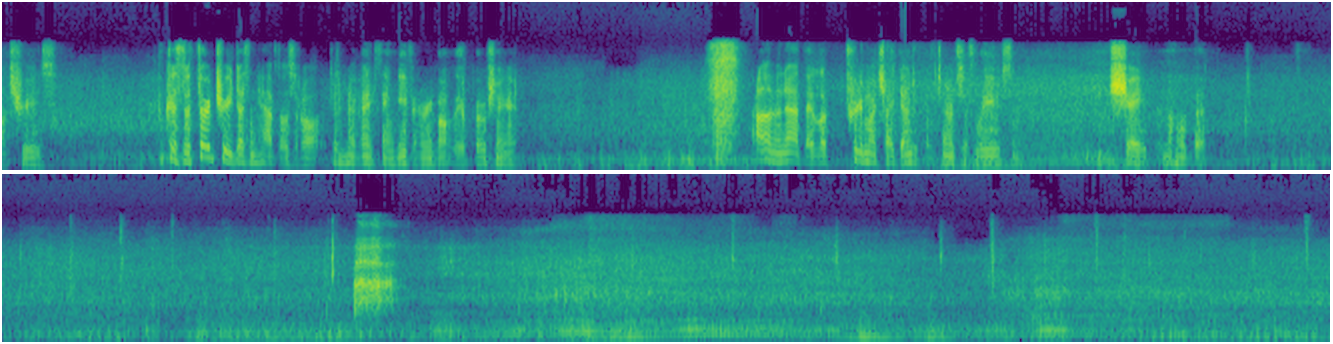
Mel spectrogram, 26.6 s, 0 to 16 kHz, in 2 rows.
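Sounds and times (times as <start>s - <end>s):
speech: 0.0s - 0.6s, 1.6s - 5.3s, 7.0s - 10.3s, 11.0s - 12.1s
heavy trucks rumbling past outside the front of a house: 0.0s - 26.5s
wind buffeting the microphone: 3.3s - 26.5s
brief hiss: 7.1s - 7.4s.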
